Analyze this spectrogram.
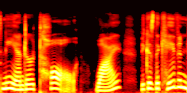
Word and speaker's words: Neanderthal: But in the scientific community, it's Neander Tall. Why? Because the cave in Germany where their first fossils were found is the Neander Valley or Neander Tall, pronounced with a hard T.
